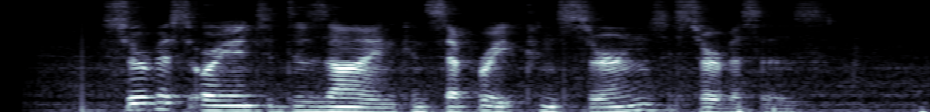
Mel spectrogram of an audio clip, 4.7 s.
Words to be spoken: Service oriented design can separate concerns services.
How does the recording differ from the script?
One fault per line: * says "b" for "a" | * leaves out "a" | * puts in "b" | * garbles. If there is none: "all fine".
all fine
